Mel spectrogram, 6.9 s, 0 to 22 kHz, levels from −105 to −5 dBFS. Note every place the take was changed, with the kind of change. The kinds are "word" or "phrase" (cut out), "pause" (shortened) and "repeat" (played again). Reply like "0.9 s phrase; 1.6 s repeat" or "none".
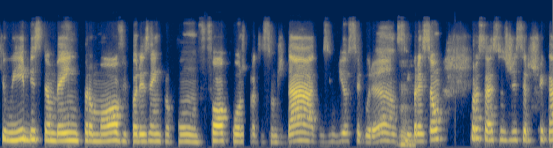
3.0 s phrase; 5.2 s phrase; 5.9 s word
